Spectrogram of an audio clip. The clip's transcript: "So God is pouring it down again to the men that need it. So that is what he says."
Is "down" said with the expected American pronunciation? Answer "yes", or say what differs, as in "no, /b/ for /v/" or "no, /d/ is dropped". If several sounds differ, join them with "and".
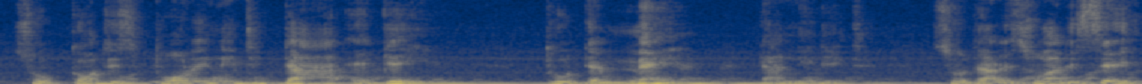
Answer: no, /n/ is dropped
